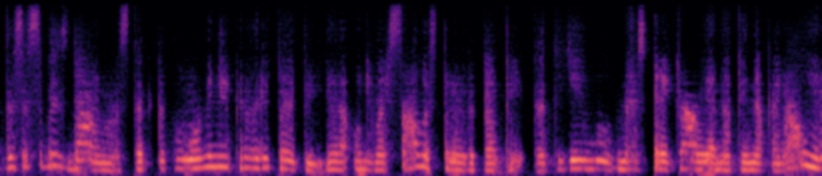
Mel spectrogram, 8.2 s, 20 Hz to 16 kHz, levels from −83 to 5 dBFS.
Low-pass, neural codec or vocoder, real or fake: 14.4 kHz; codec, 44.1 kHz, 0.9 kbps, DAC; fake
